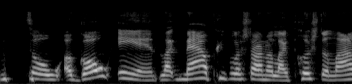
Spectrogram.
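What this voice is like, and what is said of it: Usual voice. Nothing is said of it.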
